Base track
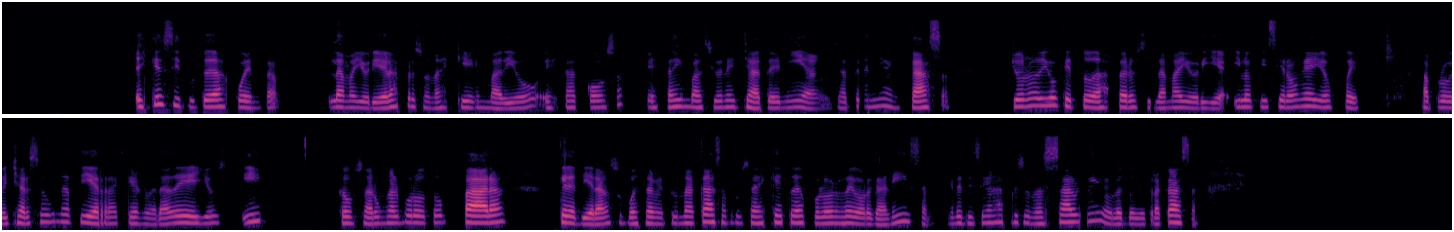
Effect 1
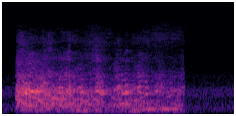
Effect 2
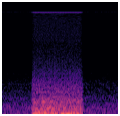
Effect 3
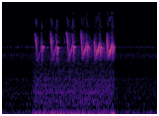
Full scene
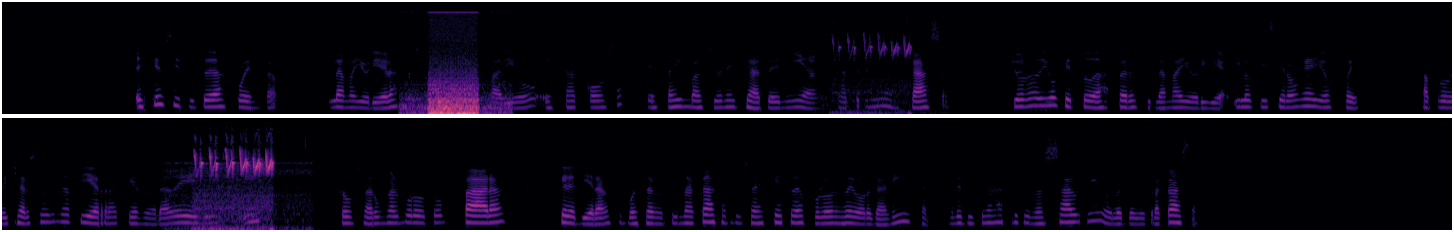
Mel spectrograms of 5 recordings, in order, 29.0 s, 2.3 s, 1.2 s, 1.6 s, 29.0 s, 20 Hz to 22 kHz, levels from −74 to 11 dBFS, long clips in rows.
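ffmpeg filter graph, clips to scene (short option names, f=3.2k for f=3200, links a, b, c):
-filter_complex "[3:a]asplit=2[a][b];[0:a]volume=-15.5dB[c];[2:a]aecho=1:1:4.7:0.35[d];[a]equalizer=f=3.9k:t=o:w=2.2:g=-6[e];[d]atrim=end=1.16,asetpts=PTS-STARTPTS,volume=-1dB,afade=t=in:d=0.02,afade=t=out:st=1.14:d=0.02,adelay=3960[f];[e]atrim=end=1.55,asetpts=PTS-STARTPTS,volume=-11dB,afade=t=in:d=0.1,afade=t=out:st=1.45:d=0.1,adelay=7970[g];[b]atrim=end=1.55,asetpts=PTS-STARTPTS,afade=t=in:d=0.05,afade=t=out:st=1.5:d=0.05,adelay=16090[h];[c][f][g][h]amix=inputs=4:normalize=0"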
